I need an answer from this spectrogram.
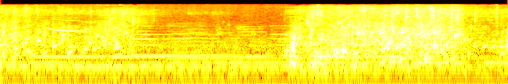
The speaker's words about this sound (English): They pushed the boat into the water, and the students took some tentative paddle strokes out to sea.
